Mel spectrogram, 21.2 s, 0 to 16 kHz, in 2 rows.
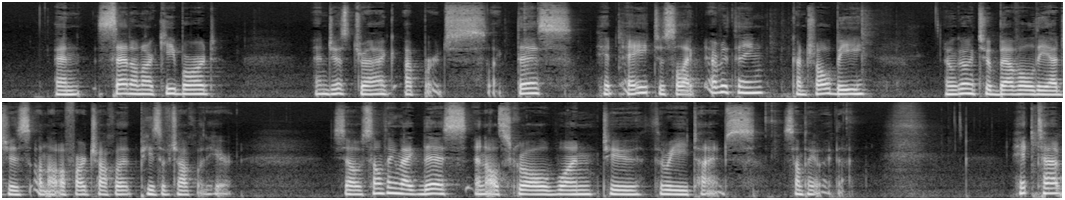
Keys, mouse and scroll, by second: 5.8 Tab, 6.2 a, 8.4 ctrl+b, 18.2 click, 19.0 middle click, 20.9 Tab.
